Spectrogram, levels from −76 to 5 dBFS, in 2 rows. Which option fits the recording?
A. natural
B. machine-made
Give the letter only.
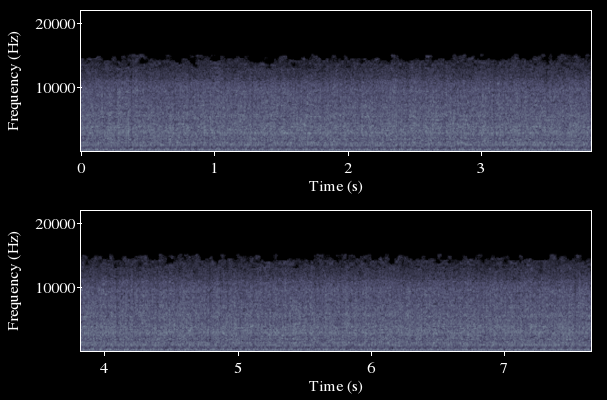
B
